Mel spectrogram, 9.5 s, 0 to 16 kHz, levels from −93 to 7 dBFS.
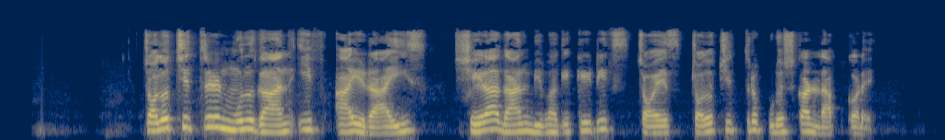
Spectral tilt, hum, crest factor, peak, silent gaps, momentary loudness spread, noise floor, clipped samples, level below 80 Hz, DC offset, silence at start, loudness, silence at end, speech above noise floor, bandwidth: -4.5 dB/octave; none; 18 dB; -2 dBFS; none; 11 LU; -79 dBFS; under 0.1%; -58 dBFS; under 0.1%; 1.45 s; -19 LUFS; 0.75 s; 61 dB; 8.2 kHz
